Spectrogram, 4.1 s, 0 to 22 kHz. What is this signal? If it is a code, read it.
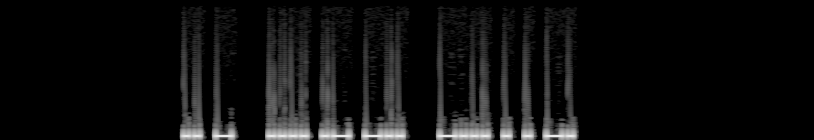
Morse code, heard as a keyed tone, about 44 wpm, 700 Hz. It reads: IT HAD BEEN
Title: Sets of 3 Words 45wpm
